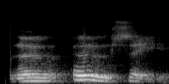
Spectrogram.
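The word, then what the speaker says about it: λύουσι: Lu-u-si, three syllables, lu-u-si, lu-u-si.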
